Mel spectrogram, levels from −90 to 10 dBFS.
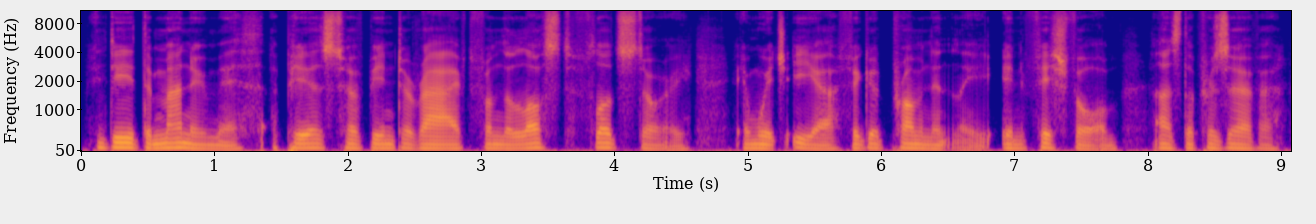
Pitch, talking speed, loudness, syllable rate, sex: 95 Hz, 165 wpm, -20 LUFS, 4.8 syllables/s, male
